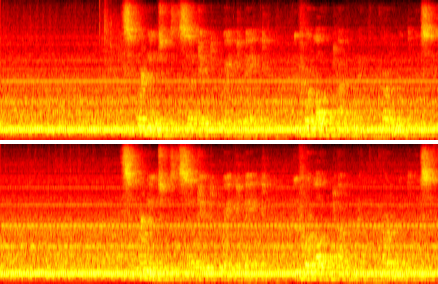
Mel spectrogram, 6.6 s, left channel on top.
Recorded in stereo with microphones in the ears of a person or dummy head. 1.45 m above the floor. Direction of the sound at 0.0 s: 75° right (ahead or behind).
